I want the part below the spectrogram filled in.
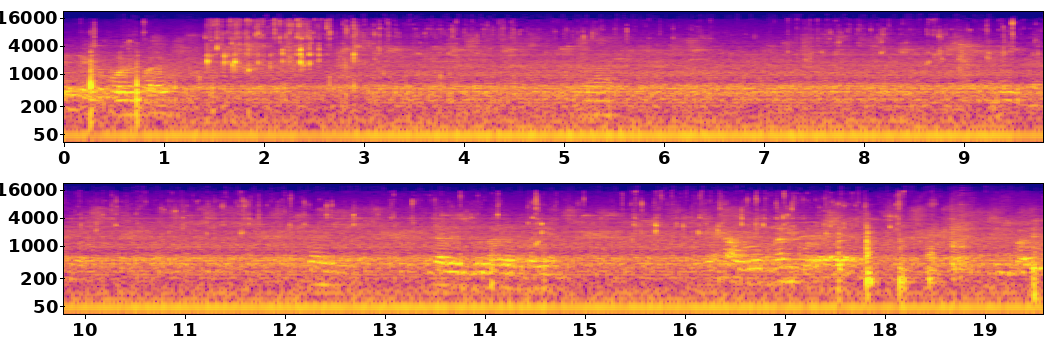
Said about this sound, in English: I'm going to be filling some water into it so that I'm able to just cook it really well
